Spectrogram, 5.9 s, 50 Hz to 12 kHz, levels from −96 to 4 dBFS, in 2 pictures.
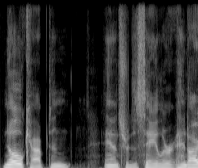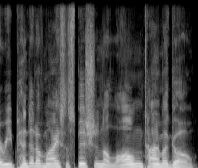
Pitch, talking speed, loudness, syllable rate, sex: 160 Hz, 150 wpm, -17 LUFS, 4.5 syllables/s, male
